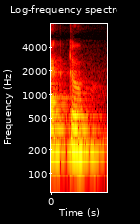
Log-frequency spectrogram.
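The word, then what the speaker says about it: actor: इसमें जो आधा र का साउंड है इसको आपको क्या करना है, साइलेंट रखना है, प्रोनाउंस नहीं करना है, तो आपका प्रोनाउंसिएशन सही होगा।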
